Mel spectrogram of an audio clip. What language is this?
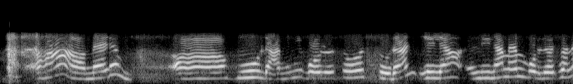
Gujarati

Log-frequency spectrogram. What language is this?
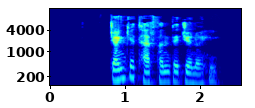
Persian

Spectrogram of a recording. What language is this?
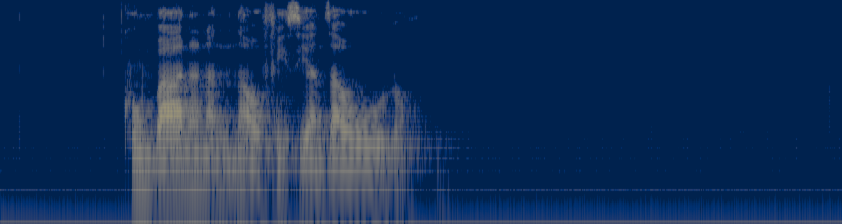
Tsonga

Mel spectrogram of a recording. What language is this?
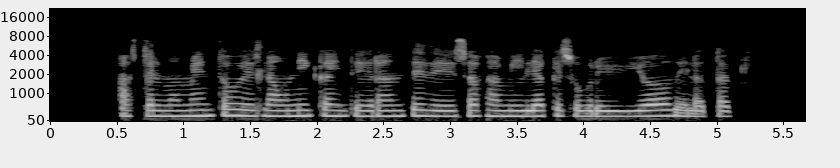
Spanish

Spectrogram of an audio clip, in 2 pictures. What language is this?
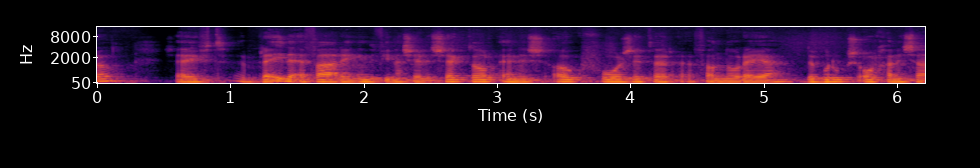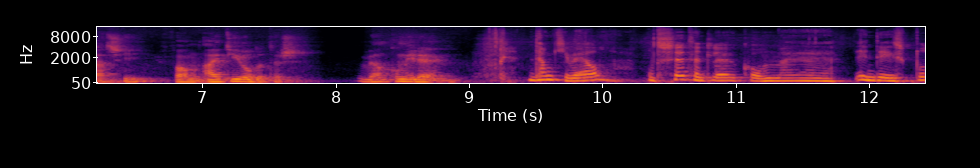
Dutch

